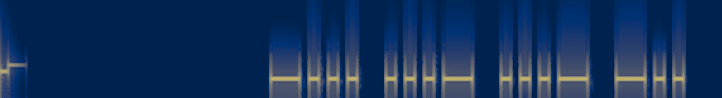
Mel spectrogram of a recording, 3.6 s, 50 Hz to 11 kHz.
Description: Morse code, heard as a keyed tone, about 25 wpm, 700 Hz. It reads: BVVD
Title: All Cut Numbers - 4-Digit 25wpm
